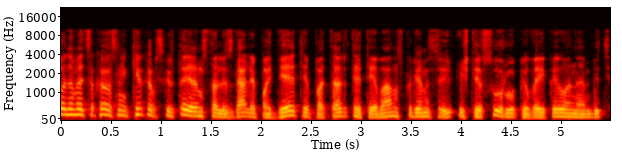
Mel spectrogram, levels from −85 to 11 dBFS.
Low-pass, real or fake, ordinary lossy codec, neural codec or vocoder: 9.9 kHz; fake; Opus, 64 kbps; codec, 24 kHz, 3 kbps, HILCodec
